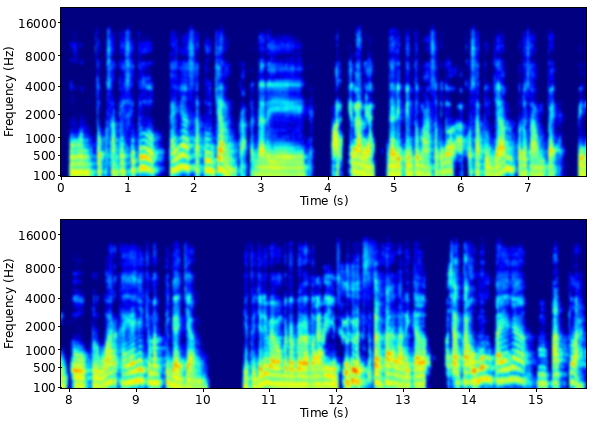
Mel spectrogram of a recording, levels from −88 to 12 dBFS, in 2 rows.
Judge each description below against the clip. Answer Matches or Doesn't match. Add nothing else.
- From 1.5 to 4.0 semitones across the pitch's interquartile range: Doesn't match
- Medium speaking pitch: Matches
